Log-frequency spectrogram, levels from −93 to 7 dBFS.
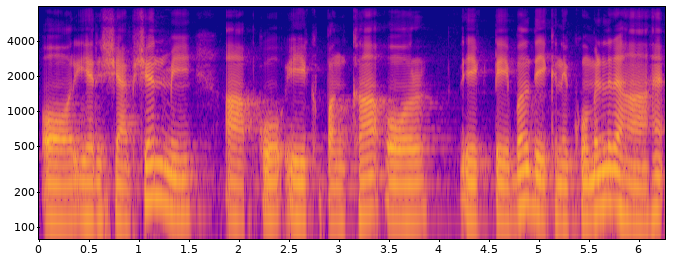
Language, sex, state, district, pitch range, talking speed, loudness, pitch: Hindi, male, Punjab, Kapurthala, 115-130 Hz, 155 wpm, -17 LUFS, 120 Hz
